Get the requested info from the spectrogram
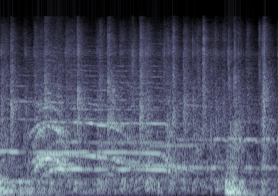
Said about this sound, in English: Got a live crowd here tonight, brother. It is a big crowd tonight. I appreciate everyone that's come out tonight.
